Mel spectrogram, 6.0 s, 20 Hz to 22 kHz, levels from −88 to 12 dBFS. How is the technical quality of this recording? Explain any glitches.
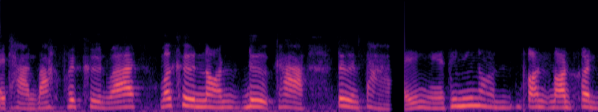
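The recording has two clear glitches late in the clip, both typical of a mobile call changing networks. Until then the speech has the light coding texture of AMR wideband (HD Voice), consistent with its 12.65 kbit/s mode.

From 3.88 to 4.04 s there is a handover gap. The speech cuts out quickly and stays silent for 160 ms. The call was being passed from one network link to another, no speech frames arrived during the switch, and whatever was said in that moment is gone.

From 4.04 s to the end, the audio shows a fallback to narrowband. It sounds duller and rougher, with nothing above 4 kHz. After the handover the call dropped from HD Voice to an older narrowband codec, and its coarse texture fits AMR-NB at a low 5.9 kbit/s rate.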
